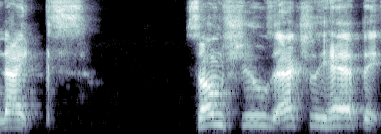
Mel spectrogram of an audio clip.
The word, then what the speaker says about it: Nike: said hell we Nike the actual pronunciation of the word is Nik why do this Focus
